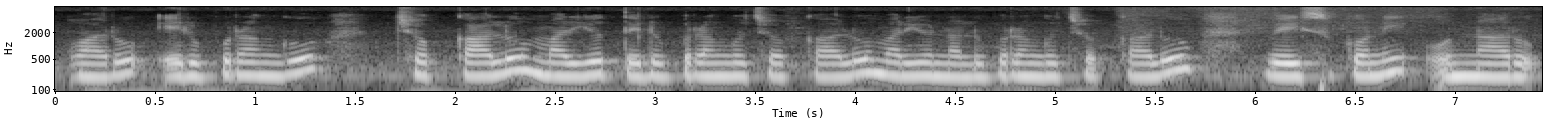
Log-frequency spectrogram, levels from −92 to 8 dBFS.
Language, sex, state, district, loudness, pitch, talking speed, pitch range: Telugu, female, Telangana, Mahabubabad, -14 LUFS, 205 Hz, 105 wpm, 200-225 Hz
